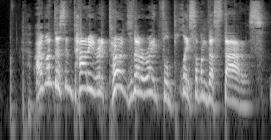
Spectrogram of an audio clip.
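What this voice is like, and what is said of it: Uncanny impression of a character's weird accent. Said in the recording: “Can you say that with the accent? ... Your Malari impression is uncanny. ... It's a weird accent.”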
